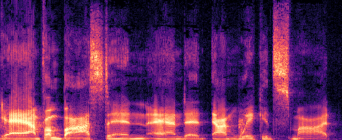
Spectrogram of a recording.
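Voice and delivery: mock Bostonian, drawn out at the end; hammy Boston accent; bad Boston accent. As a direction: do a poor imitation of Boston talk. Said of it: "not even a good example of talking like".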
